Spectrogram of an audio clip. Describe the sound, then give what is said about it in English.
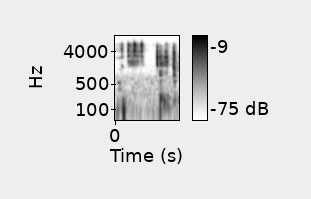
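Quick keystrokes clatter on a computer keyboard as someone types out a question, in two short bursts separated by a brief pause, each tap crisp and clicky with no voices present. “Uh, I mean, that is the sound of me typing it.”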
